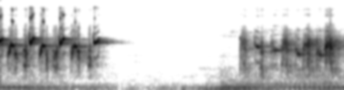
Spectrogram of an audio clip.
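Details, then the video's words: Yellow-vented bulbul challenging a rival with persistent song: a string of five quick, rising, bubbly whistles, then silence, then a softer rambling chatter over a low hum. "trucukan gacor TARUNG MELEDEK LAWAN"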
